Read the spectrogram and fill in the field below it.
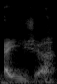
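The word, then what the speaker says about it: Asya: Number 14, Asia. So look, this is spelled A-S-Y-A, and she was only called Asia because WCW wanted their own version of China.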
